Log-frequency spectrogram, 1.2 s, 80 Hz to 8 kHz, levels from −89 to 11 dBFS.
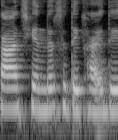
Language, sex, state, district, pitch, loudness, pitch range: Hindi, female, Uttar Pradesh, Etah, 220 Hz, -19 LUFS, 210-225 Hz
